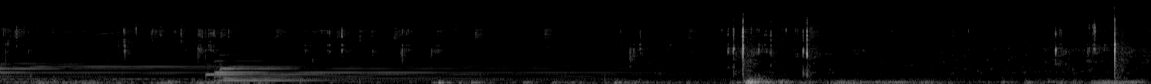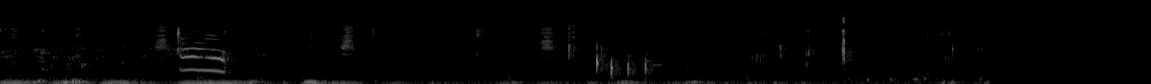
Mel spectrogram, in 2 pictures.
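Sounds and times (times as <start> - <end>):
cat crunching dry treats: 0.0 - 4.8, 6.2 - 8.9
cat meowing: 13.1 - 13.9.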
